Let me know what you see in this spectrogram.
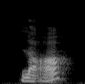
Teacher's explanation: It's written as 러, but actually we always say law without rolling the tongue. And many times when we speak fast, it becomes aw.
